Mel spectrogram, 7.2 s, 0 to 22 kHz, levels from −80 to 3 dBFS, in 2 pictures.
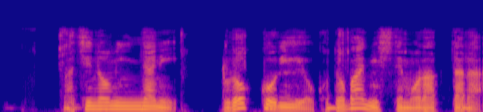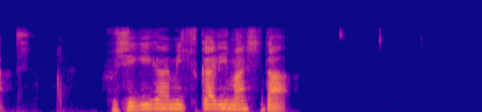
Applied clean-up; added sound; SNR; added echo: neural mask model Resemble Enhance denoiser.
